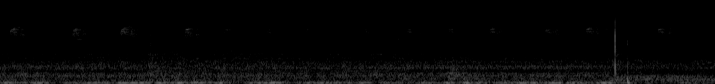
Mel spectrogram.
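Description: A bird faintly chirping one short high note over and over, about twice a second, over a low steady hum. A single light tap about six seconds in.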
